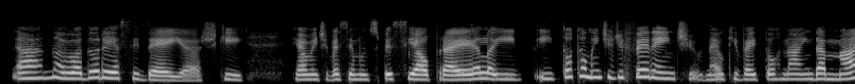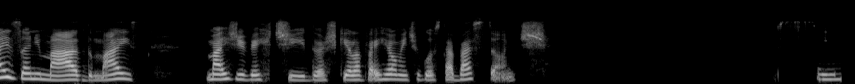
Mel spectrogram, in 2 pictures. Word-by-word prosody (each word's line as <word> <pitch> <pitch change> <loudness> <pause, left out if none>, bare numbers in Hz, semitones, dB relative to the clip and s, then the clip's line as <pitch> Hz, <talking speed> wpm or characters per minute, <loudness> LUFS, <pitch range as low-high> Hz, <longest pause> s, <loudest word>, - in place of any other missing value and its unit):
Ah, 280 +1 +2
não, 300 0 0
eu 275 0 +5
adorei 300 +3 +3
essa 280 -1 +1
ideia. 195 - 0
Acho - - -12
que 225 -4 -4 0.5
realmente 230 0 -1
vai 235 - 0
ser 235 +1 -1
muito 230 -1 -2
especial 240 0 +3
para 220 0 +1
ela 235 +4 +5
e 235 -1 -4
e 260 -7 -4
totalmente 335 +2 +1
diferente 300 -5 +1
o 220 - -10
né. 220 +1 -3
O - - -4
que 255 +2 -7
vai 230 0 +1
tornar 240 +1 -2
ainda 245 +1 +2
mais 265 +6 +2
animado, 220 -5 +2
mais 245 +1 -1 0.7
mais 240 +2 +2
divertido. 220 - -4
Acho 100 - -8
que - - -3
ela 210 0 +1
vai 205 - -3
realmente 225 -2 -3
gostar 210 -1 -5
bastante. 230 +5 -6 2.6
Sim. 230 0 -6
240 Hz, 135 wpm, -23 LUFS, 225-265 Hz, 2.6 s, eu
